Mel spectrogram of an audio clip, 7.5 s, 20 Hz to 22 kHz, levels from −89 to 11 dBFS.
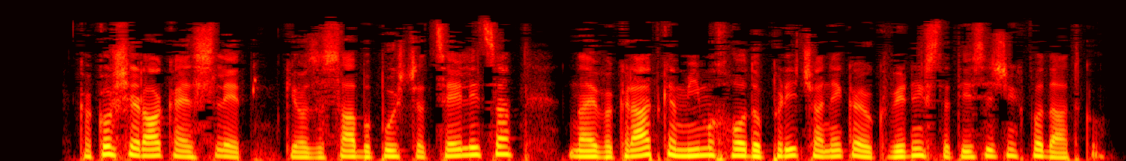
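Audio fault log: Throughout, WMA compression: the speech sounds plainly ringy and washy, with hiss pumping along, likely a long-block transform codec whose smearing fits about 48 kbps.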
